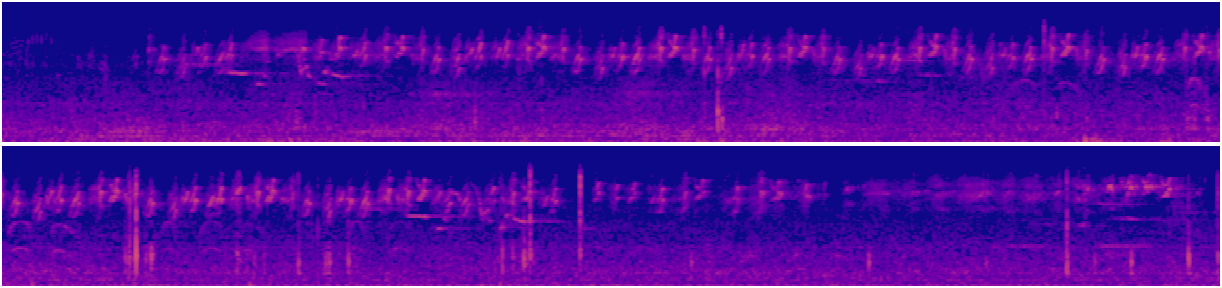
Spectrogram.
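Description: Birds chirping continuously in quick, high-pitched notes, with a single sharp click about ten seconds in.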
